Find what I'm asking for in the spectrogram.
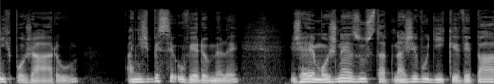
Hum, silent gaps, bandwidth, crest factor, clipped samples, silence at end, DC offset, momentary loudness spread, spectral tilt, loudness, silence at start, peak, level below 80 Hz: none; none; 14 kHz; 14 dB; under 0.1%; 0 s; under 0.1%; 11 LU; -6 dB/octave; -17 LUFS; 0 s; -2 dBFS; -44 dBFS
